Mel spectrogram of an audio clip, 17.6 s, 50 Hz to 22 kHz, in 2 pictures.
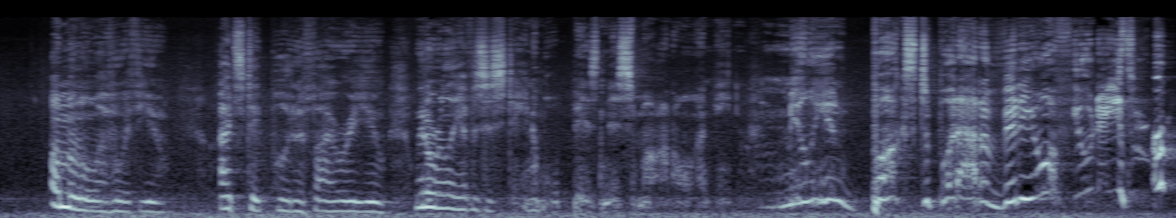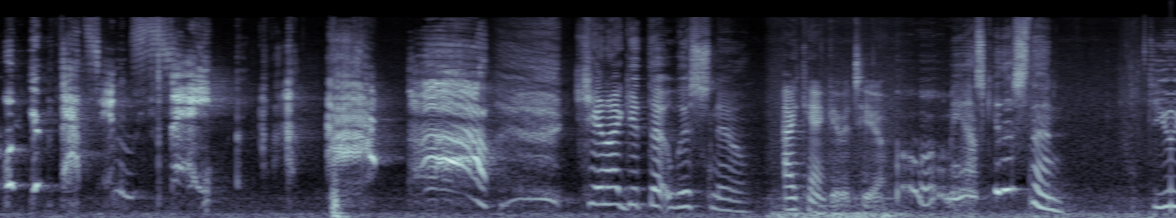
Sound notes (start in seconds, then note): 10.2 hysterical laughing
